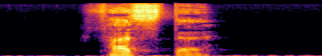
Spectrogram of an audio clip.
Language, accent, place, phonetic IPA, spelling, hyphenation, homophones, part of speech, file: German, Germany, Berlin, [ˈfastə], fasste, fass‧te, faste, verb, De-fasste.ogg
- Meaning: inflection of fassen: 1. first/third-person singular preterite 2. first/third-person singular subjunctive II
